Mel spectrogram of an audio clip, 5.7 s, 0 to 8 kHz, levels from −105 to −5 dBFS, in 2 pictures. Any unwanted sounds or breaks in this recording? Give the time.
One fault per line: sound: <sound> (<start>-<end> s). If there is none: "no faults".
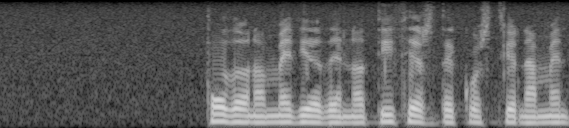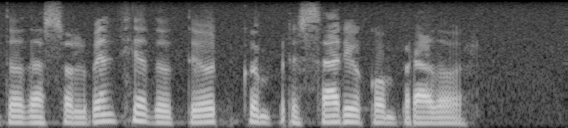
sound: dropout (3.9-4.0 s)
